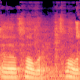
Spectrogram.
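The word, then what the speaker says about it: flour: Флор Тортилас, Flower. Это читается так же, как цветок.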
